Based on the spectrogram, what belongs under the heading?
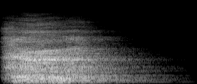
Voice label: vox pain

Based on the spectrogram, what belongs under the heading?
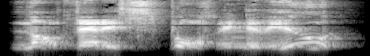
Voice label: assault, robot; mrhandy

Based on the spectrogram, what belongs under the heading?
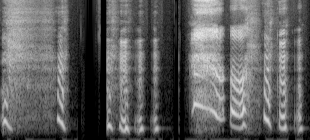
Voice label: threat; macha

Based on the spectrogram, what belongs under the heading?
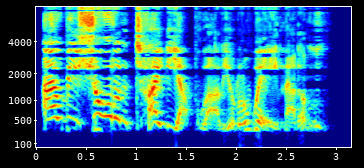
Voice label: robots dialog goodbye; mrhandy; npc

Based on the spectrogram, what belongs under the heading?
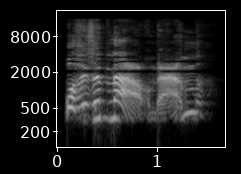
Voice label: generic robot greeting; mrhandy; npc

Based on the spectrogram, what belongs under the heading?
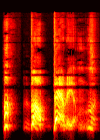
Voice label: observe combat, robot; mrhandy

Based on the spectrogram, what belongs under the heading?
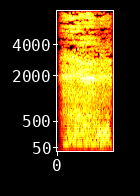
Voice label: chatter, morgue; doom3

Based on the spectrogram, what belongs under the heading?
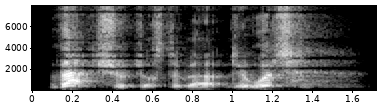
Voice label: idle chatter, mrhandy; npc

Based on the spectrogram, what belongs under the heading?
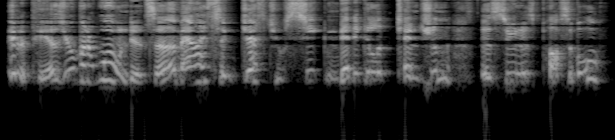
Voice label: robots dialog hello; mrhandy; npc

